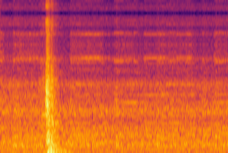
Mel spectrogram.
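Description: A single sharp thump about half a second in, over the steady low hum of a car's cabin.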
